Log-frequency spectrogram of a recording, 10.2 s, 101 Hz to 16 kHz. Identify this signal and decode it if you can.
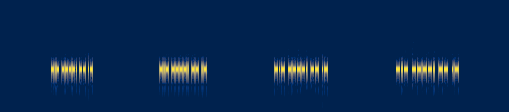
Morse code, heard as a keyed tone, about 56 wpm, 700 Hz. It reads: K9MA K9MA K9MA K9MA
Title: Speed Racing - USA Call Signs 45wpm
